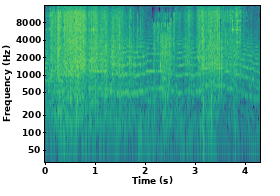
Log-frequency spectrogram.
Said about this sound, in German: So klingt es, wenn eine ganze Schaufel Bonbons in einer Tüte landet. Auf der Wiesn gibt es sogar einen Stand, der sie selber herstellt. Die Bonbonmanufaktur.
